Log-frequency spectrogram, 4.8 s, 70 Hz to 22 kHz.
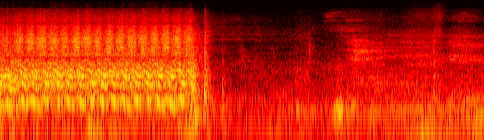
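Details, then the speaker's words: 1960 Ford F100 with transplanted 351 Windsor, not run in decades, starter jumped directly: even quick cranking whir for two seconds with no binding; engine not seized, solenoid appears good. "Looks like the solenoid's good. Motor's churning over good."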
